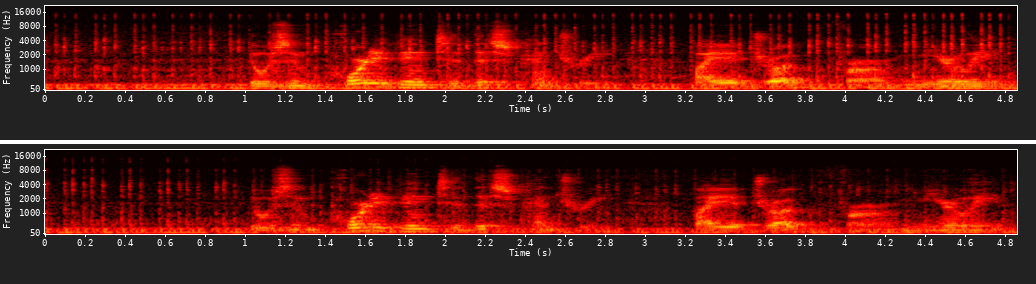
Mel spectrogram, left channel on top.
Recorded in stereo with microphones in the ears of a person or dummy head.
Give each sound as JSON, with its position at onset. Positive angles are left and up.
{"t": 1.0, "sound": "a man speaking", "side_deg": 75, "distance_m": 0.8}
